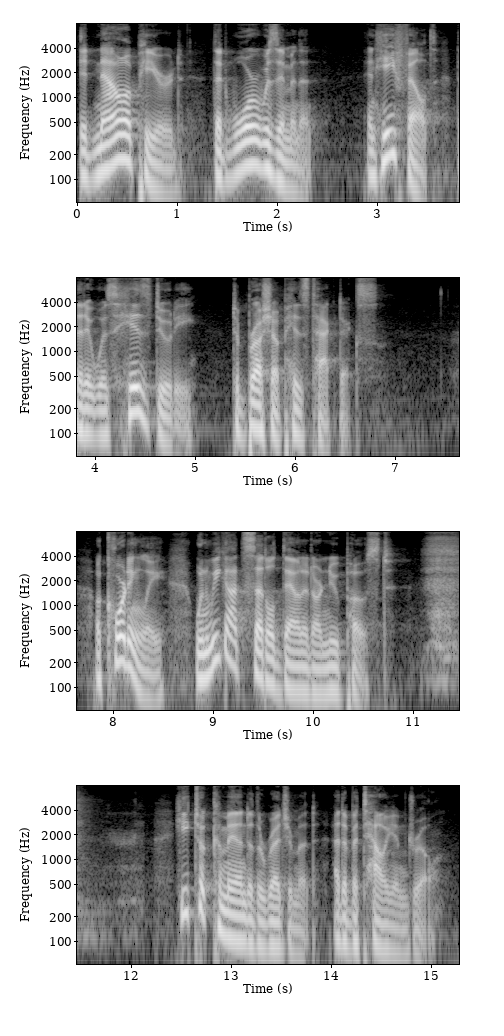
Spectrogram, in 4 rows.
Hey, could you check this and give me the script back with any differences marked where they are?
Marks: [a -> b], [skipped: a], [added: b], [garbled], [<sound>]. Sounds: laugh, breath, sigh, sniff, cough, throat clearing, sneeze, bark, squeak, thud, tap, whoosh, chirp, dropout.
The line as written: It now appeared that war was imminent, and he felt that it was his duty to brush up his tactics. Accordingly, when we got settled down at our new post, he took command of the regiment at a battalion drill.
It now appeared that war was imminent, and he felt that it was his duty to brush up his tactics. Accordingly, when we got settled down at our new post, [sniff] he took command of the regiment at a battalion drill.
